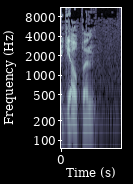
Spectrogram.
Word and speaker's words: Gilpin: Gilpin? – Betty Gilpin.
